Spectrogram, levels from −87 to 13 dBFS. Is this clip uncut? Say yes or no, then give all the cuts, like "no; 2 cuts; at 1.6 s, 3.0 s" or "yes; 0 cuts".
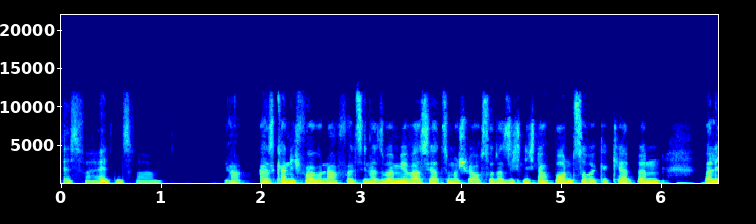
yes; 0 cuts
